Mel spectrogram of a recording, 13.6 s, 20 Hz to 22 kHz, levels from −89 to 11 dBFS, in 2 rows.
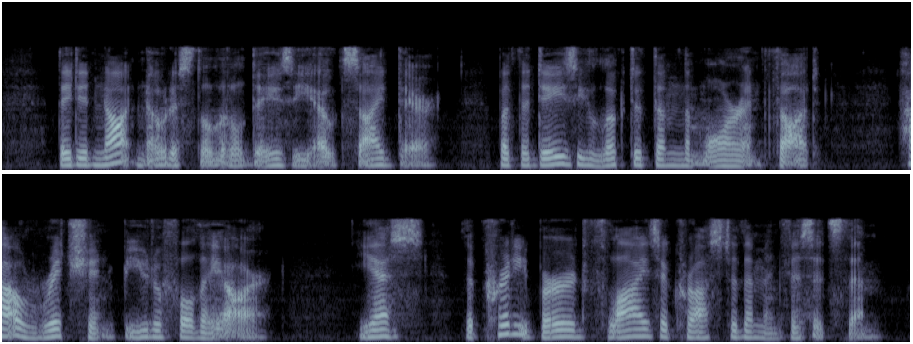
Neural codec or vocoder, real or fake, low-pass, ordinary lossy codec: vocoder, 22.05 kHz, 80 mel bands, HiFi-GAN; fake; 7.2 kHz; MP3, 64 kbps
